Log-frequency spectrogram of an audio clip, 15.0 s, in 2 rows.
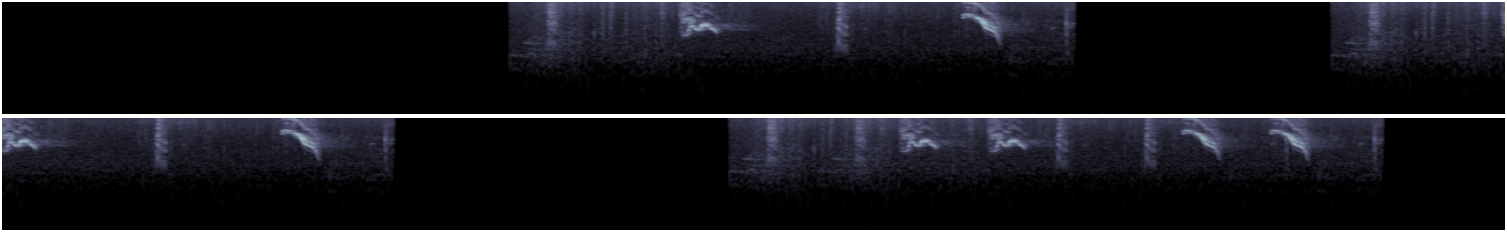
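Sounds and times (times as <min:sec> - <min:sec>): bird calls: 0:02.6 - 0:05.4, 0:06.7 - 0:09.5, 0:11.2 - 0:14.4.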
